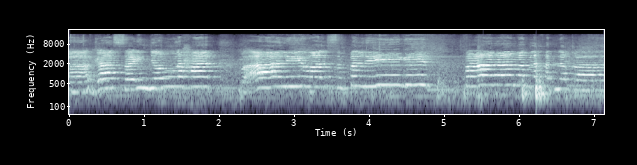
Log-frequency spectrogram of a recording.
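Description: A female voice singing a melody in long held phrases, with short breaks about two seconds in and again about five seconds in.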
